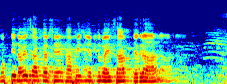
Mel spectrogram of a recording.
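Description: A man speaks loudly into a microphone, reading out over a loudspeaker.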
